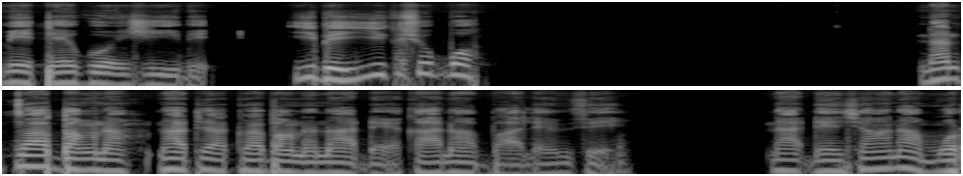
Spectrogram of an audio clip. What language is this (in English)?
Burak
